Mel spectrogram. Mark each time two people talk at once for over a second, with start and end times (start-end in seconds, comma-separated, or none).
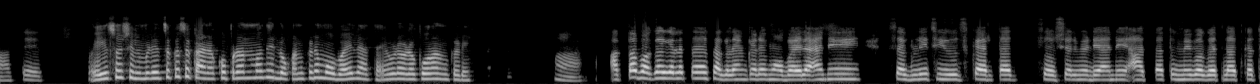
none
